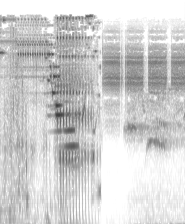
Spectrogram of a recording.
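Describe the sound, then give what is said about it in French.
A whooshing swell gives way to cicadas chirping in the Sainte-Baume forest near Marseille, southeastern France: a loud, shrill buzz pulsing in short, steady bursts, with no one talking. “Ah, je reconnais les cigales, j'imagine qu'on est dans le sud-est.”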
